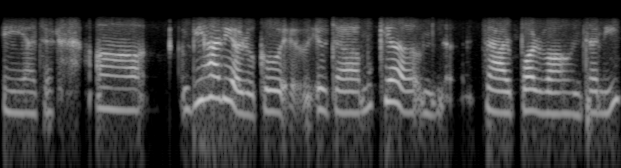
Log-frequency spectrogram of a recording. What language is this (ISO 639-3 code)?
nep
